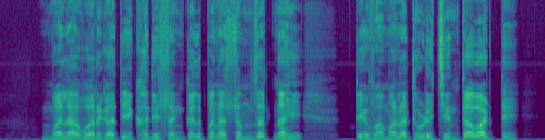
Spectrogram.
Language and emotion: Marathi, fearful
